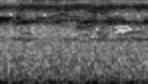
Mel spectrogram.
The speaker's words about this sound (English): 这是蝉鸣，也就是蝉在叫的声音。This is the sound of cicadas chirping. 蝉是一种昆虫，cicadas are a kind of insect.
